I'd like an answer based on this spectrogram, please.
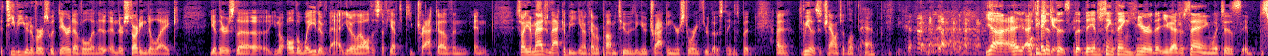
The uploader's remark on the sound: Recorded at ATX Television Fest in June 2015.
